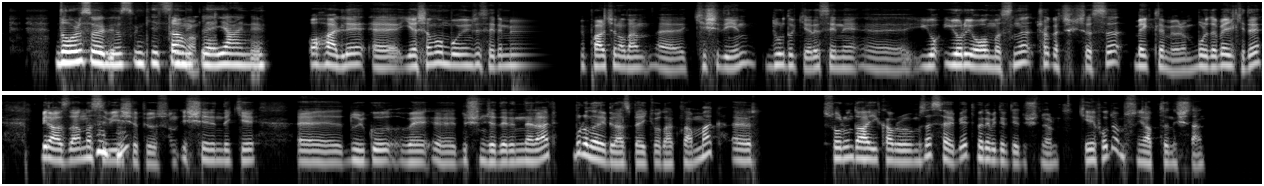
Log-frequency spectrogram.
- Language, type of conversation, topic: Turkish, advice, Duygularımı bastırıp sonrasında aniden duygusal bir çöküş yaşamamın nedeni ne olabilir?
- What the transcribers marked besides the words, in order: other background noise; distorted speech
